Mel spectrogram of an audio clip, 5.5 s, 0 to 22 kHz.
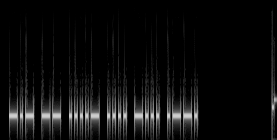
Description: Morse code, heard as a keyed tone, about 22 wpm, 700 Hz. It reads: KM4HBP
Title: USA Callsign DE Callsign - 6 Characters - 22wpm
